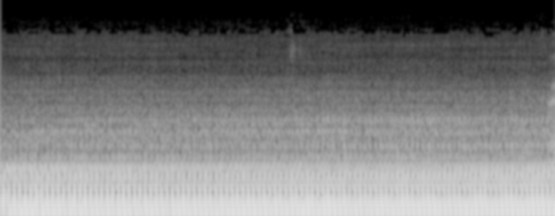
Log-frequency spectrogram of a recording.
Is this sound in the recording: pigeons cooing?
no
